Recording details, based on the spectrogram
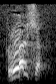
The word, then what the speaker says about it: Khrushchev: Is that the way you pronounce him? The past one? I'm trying to say it like a Russian. Khrushchev.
